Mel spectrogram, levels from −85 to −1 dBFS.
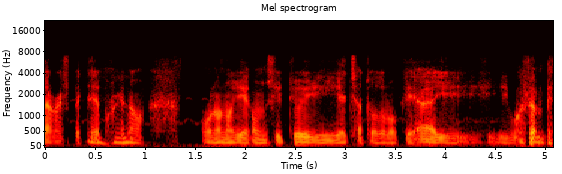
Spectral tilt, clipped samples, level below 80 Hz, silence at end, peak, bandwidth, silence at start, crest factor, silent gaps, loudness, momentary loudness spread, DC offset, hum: -5.5 dB/octave; under 0.1%; -66 dBFS; 0 s; -16 dBFS; 7.2 kHz; 0 s; 22 dB; none; -39 LUFS; 12 LU; under 0.1%; none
